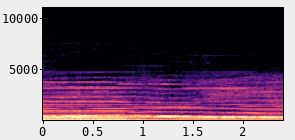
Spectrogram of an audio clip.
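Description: Church organ and voices singing a hymn together, slow held chords that change every half second or so.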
